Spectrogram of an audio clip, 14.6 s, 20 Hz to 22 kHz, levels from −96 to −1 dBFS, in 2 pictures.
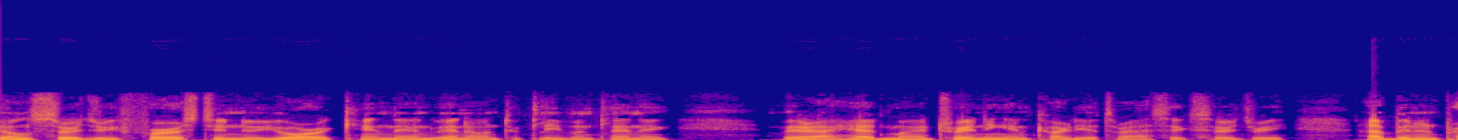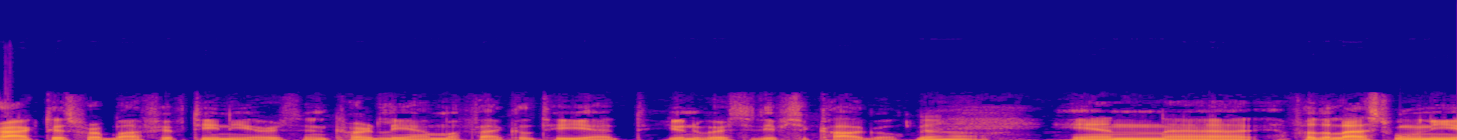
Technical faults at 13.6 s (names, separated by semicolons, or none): none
